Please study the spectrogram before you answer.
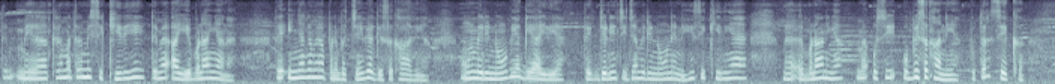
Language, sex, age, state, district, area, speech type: Dogri, female, 60+, Jammu and Kashmir, Samba, urban, spontaneous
